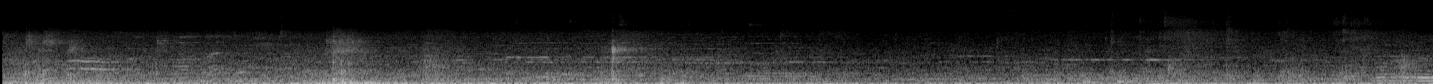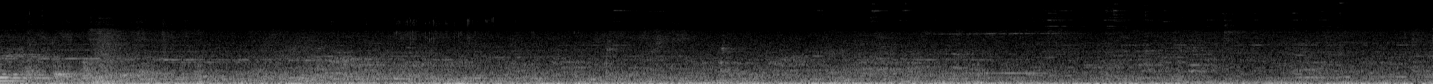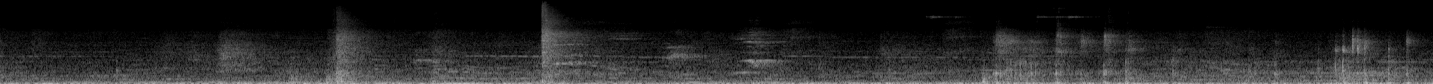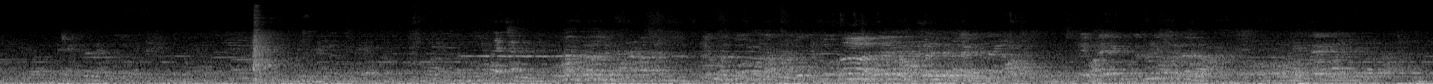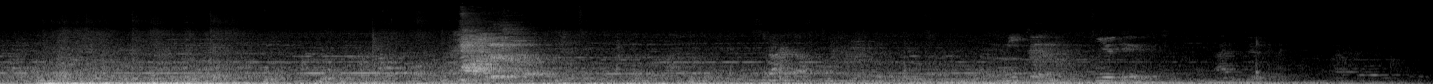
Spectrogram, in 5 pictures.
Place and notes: yokohama, city air terminal
At the city air terminal. Entering the building from the bus station side. Some classical kind of background muzak in the basement shop area.
international city scapes - topographic field recordings and social ambiences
